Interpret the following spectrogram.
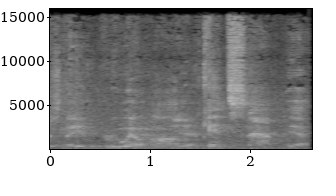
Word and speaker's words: Snapp: I'm like, no, it's like snap your fingers. Right. Right. Snap your fingers. So or we got the page Ken Snapp for mayor of Detroit on Facebook too.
